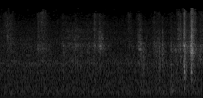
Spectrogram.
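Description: Faint rustling of paper and card stock being handled, with a few brief crisp paper crackles near the end as the folded card is opened.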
